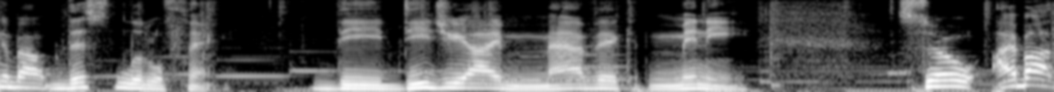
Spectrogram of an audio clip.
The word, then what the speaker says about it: DJI: a stupid little thing DG a DJI its DJI but it's just it's so weird to pronounce because of a stupid little thing they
